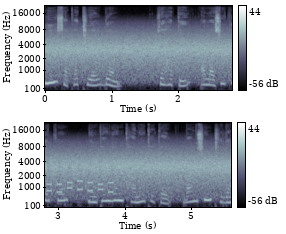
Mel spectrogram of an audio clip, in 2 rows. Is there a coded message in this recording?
Yes: DTMF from 2.8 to 3.8 s, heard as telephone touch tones, dialled by machine, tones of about 70 ms, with radio hiss, a squelch burst at the end and speech in Bodo. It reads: 4109572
